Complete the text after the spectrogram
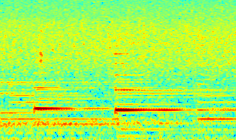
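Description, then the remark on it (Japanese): Heavy rain pours steadily onto asphalt in strong wind, a dense continuous hiss of drops splashing and bouncing off the pavement, with soft sustained musical tones shifting pitch faintly underneath. “雨が降っていた激しい雨アスファルトに跳ね返った雨粒が足元を濡らしていく風も強い”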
